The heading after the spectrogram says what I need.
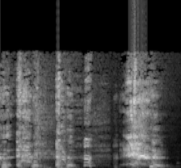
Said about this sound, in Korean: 내가 이런 잔기침하는 연기가 들었어요 왜냐면 이제 야 일어 안 일어나 이럴 수는 없으니까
